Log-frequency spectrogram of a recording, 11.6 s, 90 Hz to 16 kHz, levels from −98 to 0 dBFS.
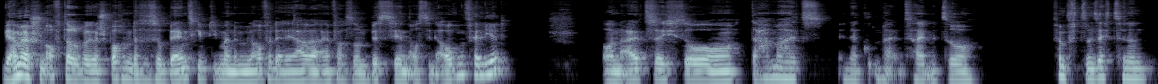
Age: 30-49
